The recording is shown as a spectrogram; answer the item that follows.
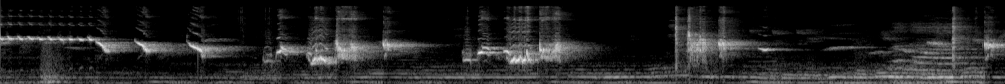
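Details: White-rumped shama giving a high whistle run, then harsh squawking notes and scratchy phrases, with a steady low hum throughout.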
